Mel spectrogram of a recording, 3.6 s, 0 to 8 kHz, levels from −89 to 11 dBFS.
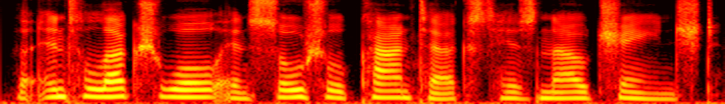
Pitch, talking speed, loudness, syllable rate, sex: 185 Hz, 130 wpm, -17 LUFS, 4.1 syllables/s, female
